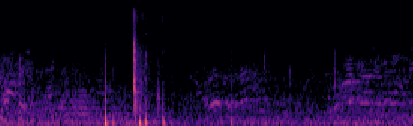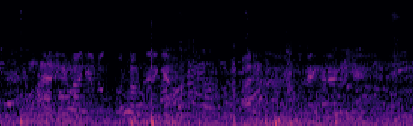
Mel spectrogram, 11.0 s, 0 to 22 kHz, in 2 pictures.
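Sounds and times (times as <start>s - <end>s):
players' voices: 0.0s - 11.0s
football kicked and bouncing: 7.1s - 10.3s.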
